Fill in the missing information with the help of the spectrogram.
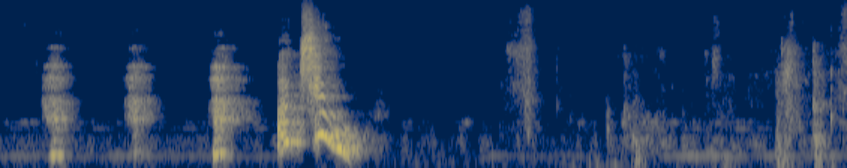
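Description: Several short breathy bursts build to one loud explosive sneeze, with a steady background hum; an acted sneeze in a story reading.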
